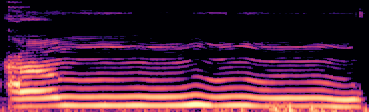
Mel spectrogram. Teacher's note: Angqalu, nun mati bertemu qaf, kita kena sorokkan, sembunyikan bunyi nun mati ke dalam huruf qaf, disertai dengung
